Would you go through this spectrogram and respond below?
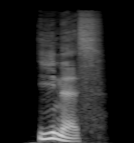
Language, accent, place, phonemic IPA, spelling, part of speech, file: German, Germany, Berlin, /ˈiːnəs/, Ines, proper noun, De-Ines.ogg
- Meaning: a female given name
